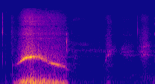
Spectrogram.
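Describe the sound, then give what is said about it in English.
A single breathy, hollow whistle made by a person blowing, like air blown across the mouth of a bottle, rising slightly then sliding down in pitch over about half a second, fairly loud, then quiet. “It's like blowing into a bottle with water in it.”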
